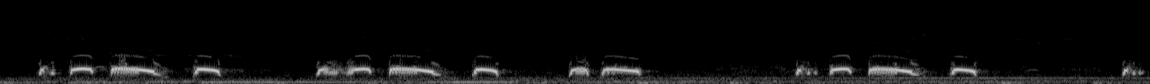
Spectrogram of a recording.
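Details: A wild dove with black-spotted plumage coos steadily, repeating a phrase of short notes and one long falling coo about every two to three seconds, with a faint steady hum in the background.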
